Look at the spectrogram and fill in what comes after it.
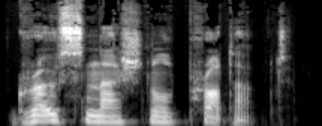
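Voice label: "gross national product", British English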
